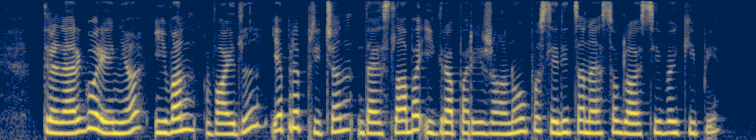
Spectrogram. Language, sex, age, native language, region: Slovenian, female, 18-29, Slovenian, Drava region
